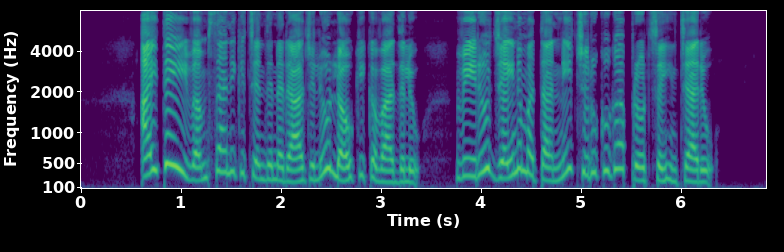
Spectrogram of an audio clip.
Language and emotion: Telugu, neutral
